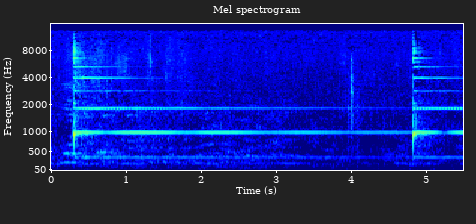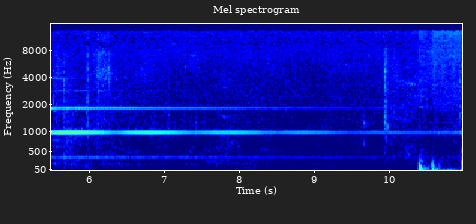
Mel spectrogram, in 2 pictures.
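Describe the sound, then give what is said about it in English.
A bell is struck twice, about four seconds apart, each strike ringing out in a long, clear, steady tone that lingers and slowly fades, with faint background murmur underneath. “Yeah, why don't you ring the bell?”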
